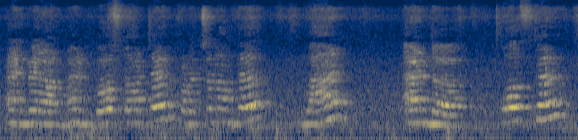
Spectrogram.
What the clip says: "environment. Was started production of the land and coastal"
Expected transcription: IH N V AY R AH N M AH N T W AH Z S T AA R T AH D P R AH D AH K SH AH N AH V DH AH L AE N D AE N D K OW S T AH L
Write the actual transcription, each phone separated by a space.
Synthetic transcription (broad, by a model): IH N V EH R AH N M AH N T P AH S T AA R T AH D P R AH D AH K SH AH N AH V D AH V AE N AE N D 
